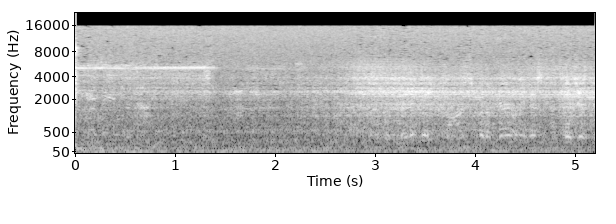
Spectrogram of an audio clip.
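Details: RCA Victor RC-1064 five-tube radio after final alignment per service manual: steady broadcast with light hiss, no crackle, hum or fading; receiving cleanly and working as it should.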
